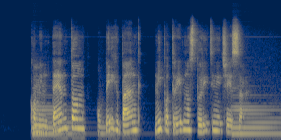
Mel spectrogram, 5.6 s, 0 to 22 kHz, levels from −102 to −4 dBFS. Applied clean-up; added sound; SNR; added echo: neural mask model RNNoise.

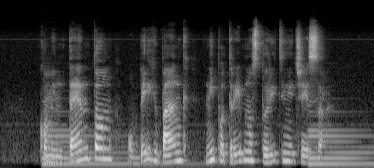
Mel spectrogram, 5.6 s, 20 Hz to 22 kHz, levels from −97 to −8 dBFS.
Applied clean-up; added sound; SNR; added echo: none; Acoustic guitar; 13 dB; none.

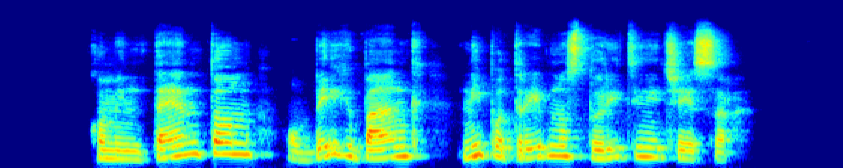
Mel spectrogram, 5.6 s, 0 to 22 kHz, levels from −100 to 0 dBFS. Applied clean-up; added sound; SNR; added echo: neural mask model Resemble Enhance denoiser.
